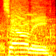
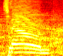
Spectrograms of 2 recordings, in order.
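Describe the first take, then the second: First: The name is said with two syllables. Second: The name is said with one syllable. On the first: The speaker calls it wrong. "not Towney" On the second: The speaker calls it right.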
